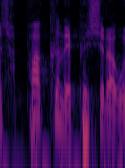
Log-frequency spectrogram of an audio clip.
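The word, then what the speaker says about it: שָׁפַךְ נֶפֶשׁ: 히브리어로는 샤파크 네페시라고 읽는데, 이 생명이 물처럼 쏟아진다는 표현이에요.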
